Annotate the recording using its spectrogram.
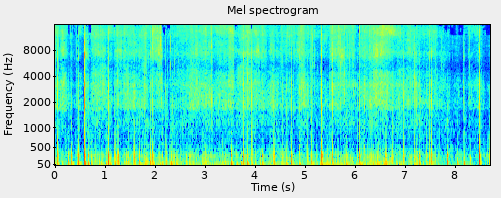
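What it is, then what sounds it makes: Plastic bubble wrap envelope. Long polished nails on both hands tap and scratch across a flat padded envelope with a plastic bubble wrap surface. Dozens of quick, dry clicks and crackles come in an uneven, rapid patter, with soft scratching between them. The sound is mostly low and dull, and each tap stops almost instantly.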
